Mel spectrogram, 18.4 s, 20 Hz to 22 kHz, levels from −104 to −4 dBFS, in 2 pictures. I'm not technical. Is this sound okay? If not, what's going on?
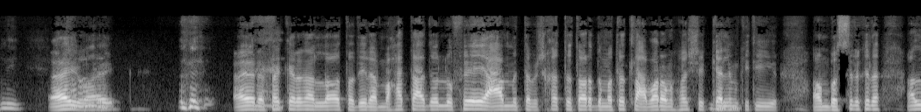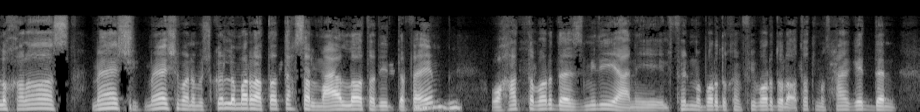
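No. The voice briefly dips or drops out at 0.96, 2.79, 6.9, 13.27 and 13.59 seconds. That's speech suppressed in double talk, likely when both sides spoke at once. At 12.01 seconds a very faint repeat arrives about a third of a second late. That's echo leak, likely from loudspeaker sound not fully removed.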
